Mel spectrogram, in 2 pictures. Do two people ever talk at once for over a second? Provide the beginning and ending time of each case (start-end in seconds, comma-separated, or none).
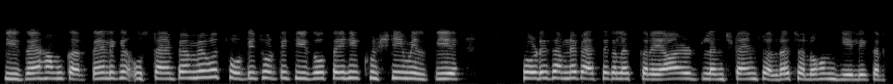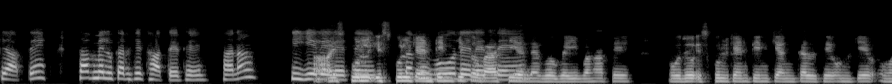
12.1-13.9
